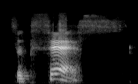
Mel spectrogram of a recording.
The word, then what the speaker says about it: success: Success, success. The first C is given the K sound, and the second C given the K sound.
